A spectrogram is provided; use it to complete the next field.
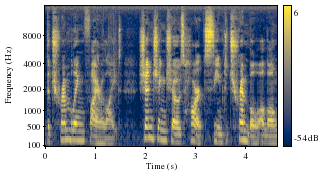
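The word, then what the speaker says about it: Qingqiu: what's the difference uh ching is closer to chinchou so the last syllable is more like a o than a u okay ching cho shen ching cho okay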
